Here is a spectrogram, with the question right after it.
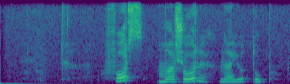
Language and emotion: Russian, neutral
